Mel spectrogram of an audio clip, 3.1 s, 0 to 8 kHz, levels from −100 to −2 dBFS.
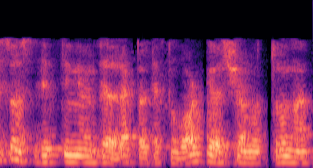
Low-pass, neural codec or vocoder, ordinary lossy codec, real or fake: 7.2 kHz; codec, 44.1 kHz, 7.8 kbps, Pupu-Codec; AAC, 16 kbps; fake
